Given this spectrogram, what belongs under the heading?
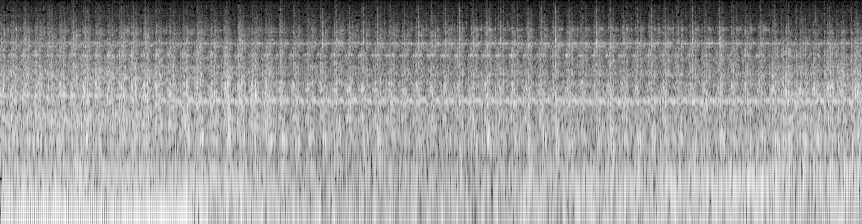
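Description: An embroidery machine stitches dense diagonal basting, a steady, fast, even mechanical whirring and clatter running throughout without pause.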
